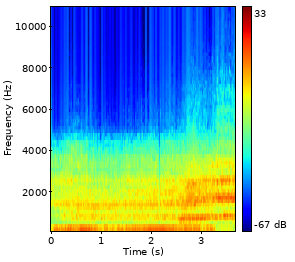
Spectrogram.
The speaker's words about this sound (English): I started back toward the street when a man, a much larger man than DuPas, came out the side door and got into the truck. He turned over the engine and switched on the lights before I could get clear.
